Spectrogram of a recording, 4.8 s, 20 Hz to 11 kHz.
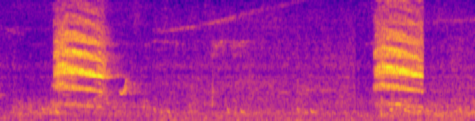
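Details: Great barbet (Psilopogon virens) recorded 6 April 2014 at Phanoen Thung camp, Kaeng Krachan National Park, Phetchaburi, Thailand. Two loud, harsh, harmonic notes about half a second long come roughly three seconds apart, separated by faint short notes over forest hiss.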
